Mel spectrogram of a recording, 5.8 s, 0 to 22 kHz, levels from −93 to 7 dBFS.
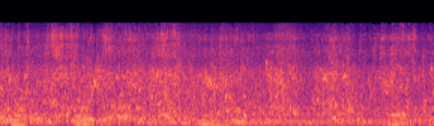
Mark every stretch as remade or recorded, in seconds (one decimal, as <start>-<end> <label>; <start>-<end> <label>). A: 0.0-0.6 recorded; 0.6-2.0 remade; 2.0-5.8 recorded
